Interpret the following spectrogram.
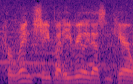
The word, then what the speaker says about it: Carinci: names you've got kiny is it kiny or carinci he pronounces it carinci but he really doesn't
